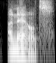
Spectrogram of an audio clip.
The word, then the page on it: announce: American English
